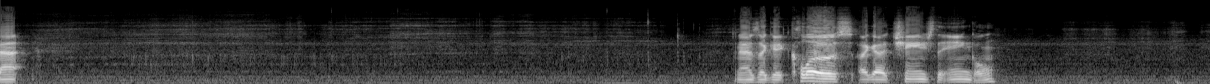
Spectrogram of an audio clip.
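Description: A knife blade scrapes softly along a wet sharpening stone.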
